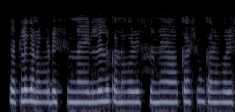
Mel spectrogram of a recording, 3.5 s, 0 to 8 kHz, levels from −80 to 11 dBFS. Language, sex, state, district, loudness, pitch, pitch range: Telugu, male, Andhra Pradesh, Anantapur, -31 LUFS, 275 Hz, 270-285 Hz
